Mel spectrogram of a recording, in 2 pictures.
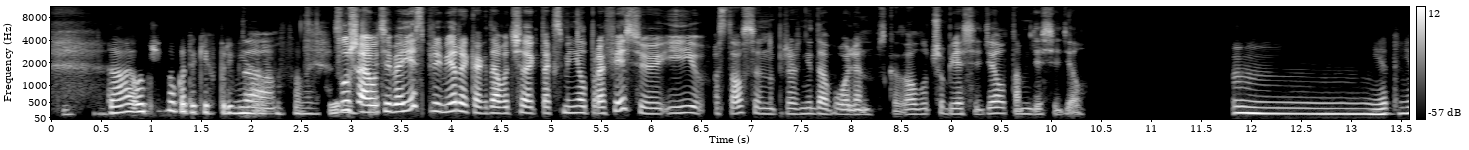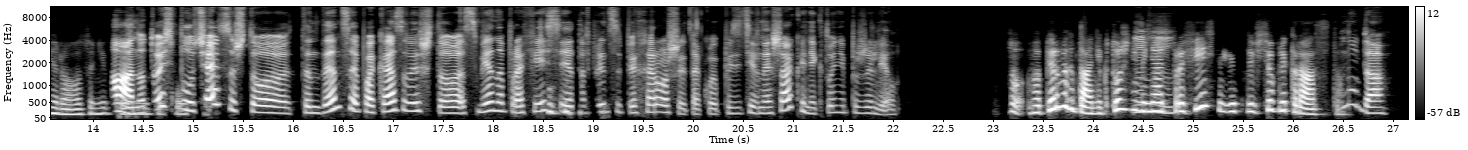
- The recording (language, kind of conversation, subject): Russian, podcast, Как ты относишься к идее сменить профессию в середине жизни?
- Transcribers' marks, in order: other background noise; chuckle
